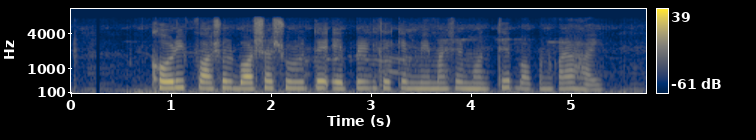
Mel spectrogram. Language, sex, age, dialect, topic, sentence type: Bengali, female, 18-24, Northern/Varendri, agriculture, statement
